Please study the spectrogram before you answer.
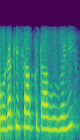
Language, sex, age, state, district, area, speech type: Punjabi, female, 60+, Punjab, Barnala, rural, conversation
